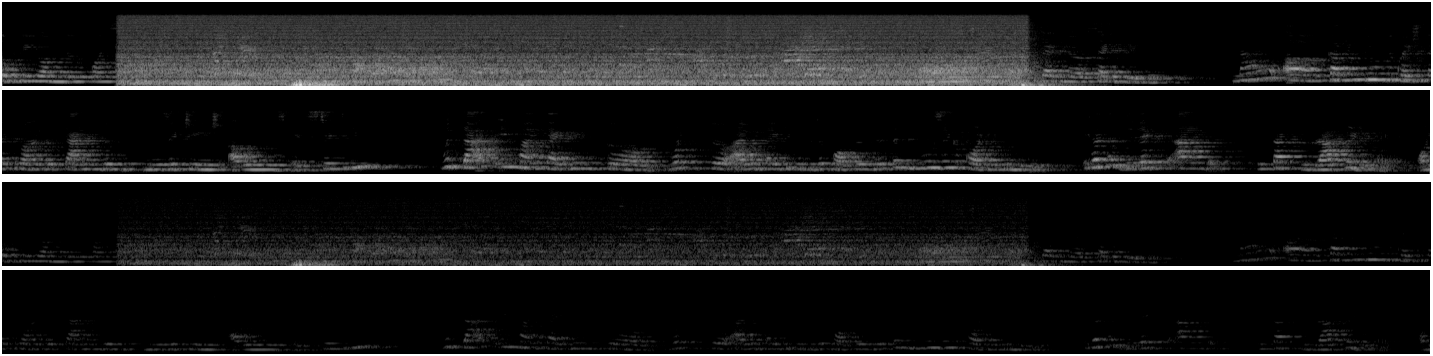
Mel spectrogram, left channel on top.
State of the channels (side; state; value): right; quieter; 18.3 dB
